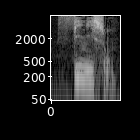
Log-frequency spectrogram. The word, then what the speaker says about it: finissons: Nous finissons. Okay, issons. Issons. Nous finissons. Finissons. Okay, final s not pronounced.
